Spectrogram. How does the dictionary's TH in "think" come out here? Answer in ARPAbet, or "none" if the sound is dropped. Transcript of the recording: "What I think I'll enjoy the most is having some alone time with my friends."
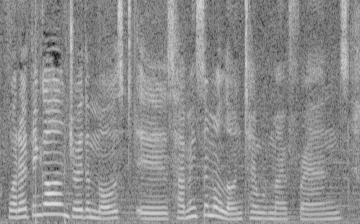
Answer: TH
